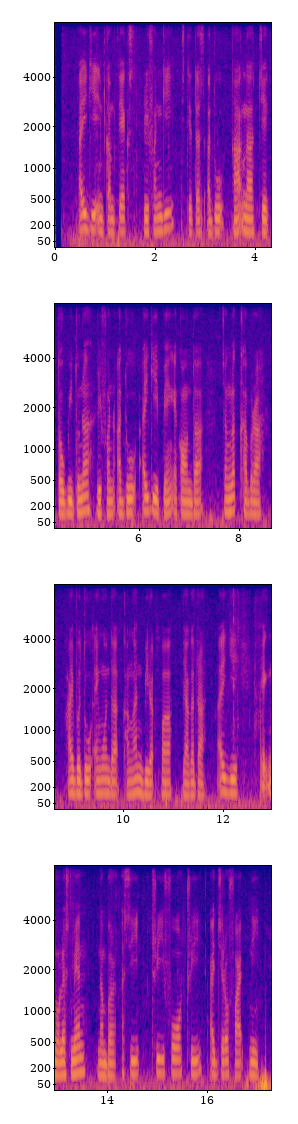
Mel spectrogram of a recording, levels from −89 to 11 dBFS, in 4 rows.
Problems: background sounds at intervals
